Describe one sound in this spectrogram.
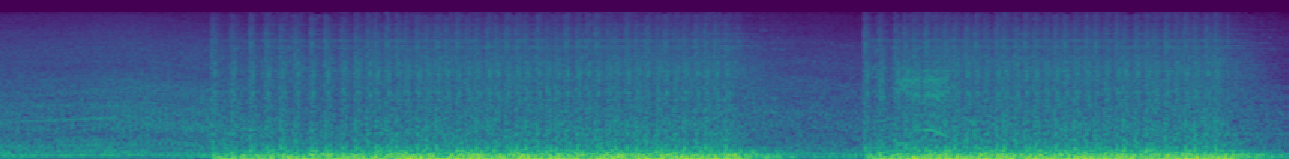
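A vehicle engine rumbles over rough ground.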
